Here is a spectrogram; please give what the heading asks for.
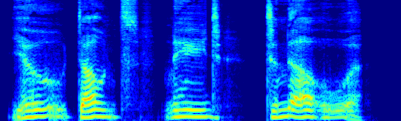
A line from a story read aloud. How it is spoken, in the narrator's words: In rasps, the child answered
